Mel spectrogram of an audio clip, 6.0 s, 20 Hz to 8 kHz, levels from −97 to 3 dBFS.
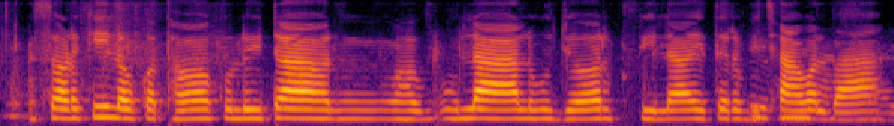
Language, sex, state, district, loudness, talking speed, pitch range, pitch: Bhojpuri, female, Uttar Pradesh, Ghazipur, -20 LUFS, 130 wpm, 200-215 Hz, 210 Hz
